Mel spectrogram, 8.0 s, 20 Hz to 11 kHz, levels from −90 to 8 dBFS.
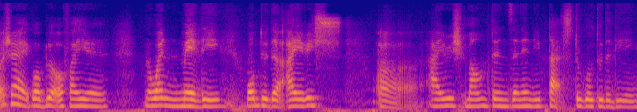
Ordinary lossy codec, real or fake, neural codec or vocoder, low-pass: AAC, 48 kbps; fake; codec, 16 kHz in and 24 kHz out, 0.9 kbps, LongCat-Audio-Codec, fine tuned four codebook decoder; 9.9 kHz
